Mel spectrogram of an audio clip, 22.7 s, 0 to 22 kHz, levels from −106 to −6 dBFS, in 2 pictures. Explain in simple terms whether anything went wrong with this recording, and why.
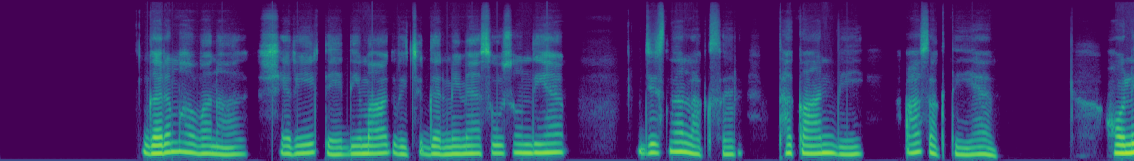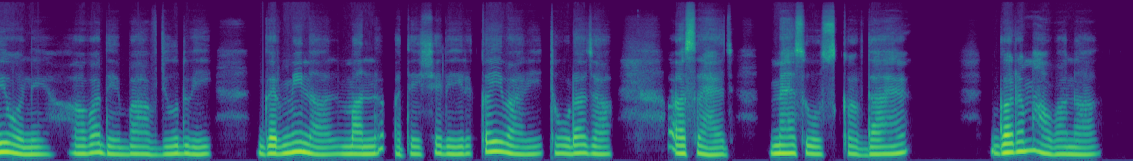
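Periodic USB or driver dropouts, 0.22–14.97 s, before "اتے شریر کئی واری": every 0.25 s, a tiny sliver of speech is skipped as something blocks the audio path, causing regular ticks.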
